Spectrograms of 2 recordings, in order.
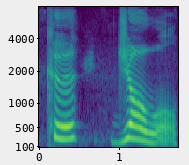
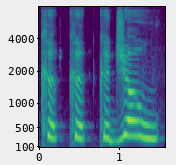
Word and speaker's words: cajole: transcription here if you look up in the dictionary this is what you're going to see you're going to see that c Joel but if you listen really carefully you might hear a little uh uh before that CK Joo right if your ear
